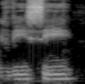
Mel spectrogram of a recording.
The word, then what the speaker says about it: VSee: with recording are going to be platforms like VC, and it's spelled VSEE, or Zoom.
